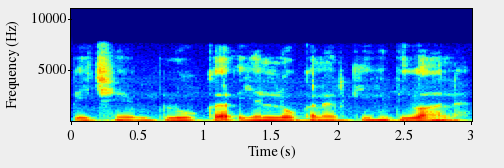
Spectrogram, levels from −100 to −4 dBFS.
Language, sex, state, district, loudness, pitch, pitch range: Hindi, male, Jharkhand, Deoghar, -21 LUFS, 130 Hz, 125-135 Hz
